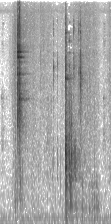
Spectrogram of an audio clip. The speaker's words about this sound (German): Schramm erhebt sein Wodka-Glas. Die Zwillinge stoßen mit ihm an.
